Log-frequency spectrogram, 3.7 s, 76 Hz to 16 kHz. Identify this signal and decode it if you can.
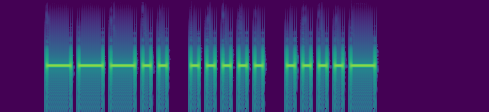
Morse code, heard as a keyed tone, about 20 wpm, 700 Hz. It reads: 854
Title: Common Cut Numbers - 3-Digit 20wpm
